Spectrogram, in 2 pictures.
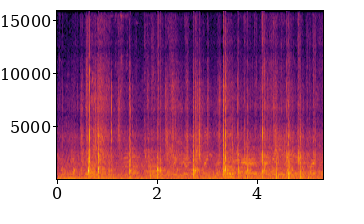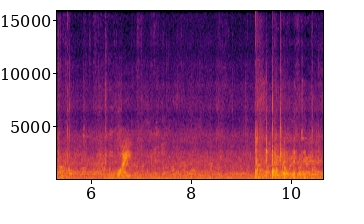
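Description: Sky Bounce rubber handball smacking off hands, the wall and the concrete court during a rally: a string of sharp smacks through the first five seconds, and a few more near the end.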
